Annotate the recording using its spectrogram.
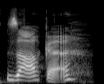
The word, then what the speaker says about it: Zahka: So, last name, Zahka or Zahka? – Zahka.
